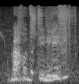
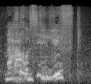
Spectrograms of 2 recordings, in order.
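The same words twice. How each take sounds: First: Higher little mouse call. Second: Very high, squeaky mouse call. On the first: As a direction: ask like a tiny eager mouse. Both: Acted. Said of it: "riefen die Mäuse".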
